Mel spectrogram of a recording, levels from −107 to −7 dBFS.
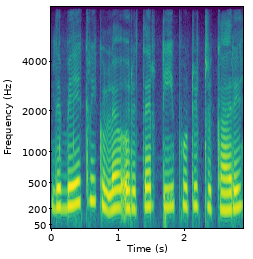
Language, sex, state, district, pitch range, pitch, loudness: Tamil, female, Tamil Nadu, Nilgiris, 205-230 Hz, 220 Hz, -15 LUFS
